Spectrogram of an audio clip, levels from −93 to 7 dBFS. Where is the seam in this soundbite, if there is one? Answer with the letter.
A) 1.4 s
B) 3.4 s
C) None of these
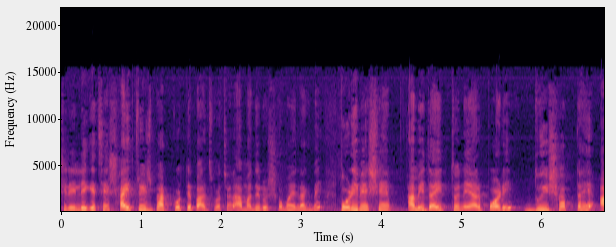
B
